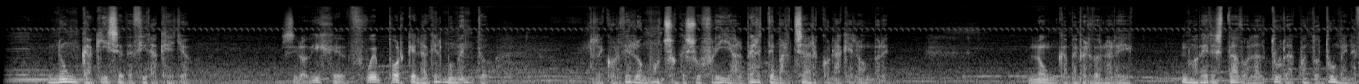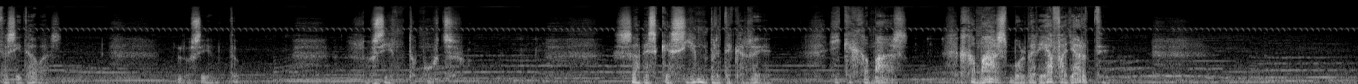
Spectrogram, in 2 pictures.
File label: male spanish movie comercial; ideasonora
